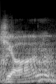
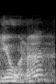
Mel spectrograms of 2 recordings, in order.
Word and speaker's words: Jon: They insisted in pronouncing the name the correct way, not John, but Jone, and from many small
